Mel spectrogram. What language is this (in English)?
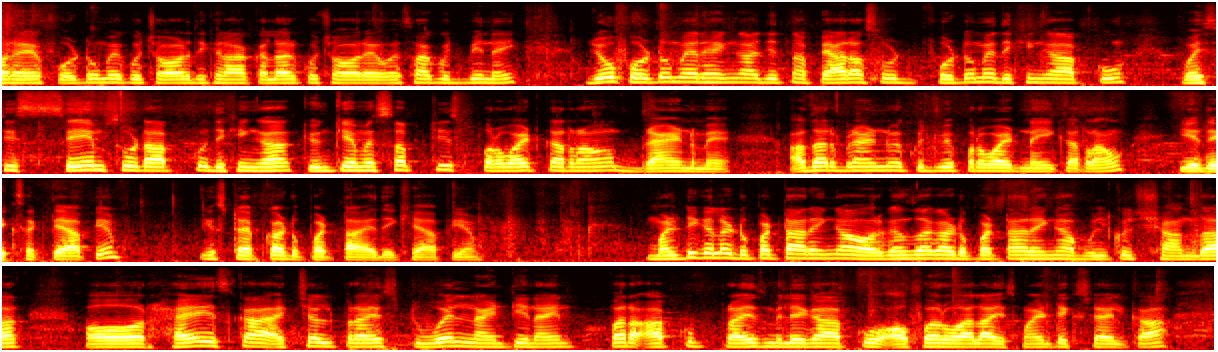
Hindi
